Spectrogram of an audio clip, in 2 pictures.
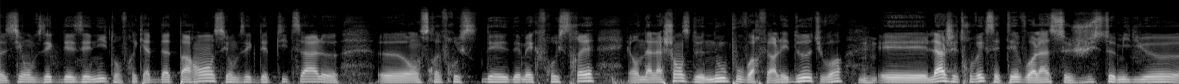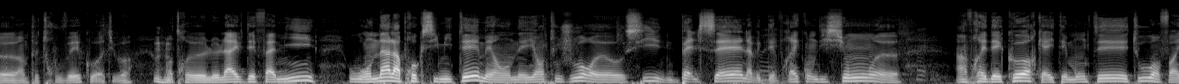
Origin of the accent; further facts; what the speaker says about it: Lyon, Auvergne-Rhône-Alpes, France; now in Paris, France; Moi, je suis originaire de Lyon avant d'habiter là maintenant sur Paris comme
